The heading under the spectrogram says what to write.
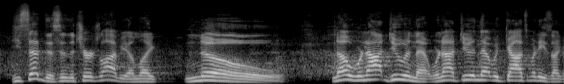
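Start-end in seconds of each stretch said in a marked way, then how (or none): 1.9-5.4 higher, louder, no way we're doing that; firm loud refusal. Retold or imitated. Pastor refusing the casino scheme: firm raised no. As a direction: shut the idea down hard.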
